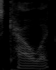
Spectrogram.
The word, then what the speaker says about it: cowlick: Yeah, that's like the origin of the name colic. Is cow? I'm pretty sure it is cowlick. We're saying it wrong, but whatever, yeah, dude.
